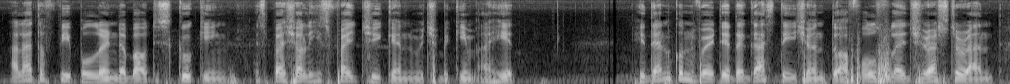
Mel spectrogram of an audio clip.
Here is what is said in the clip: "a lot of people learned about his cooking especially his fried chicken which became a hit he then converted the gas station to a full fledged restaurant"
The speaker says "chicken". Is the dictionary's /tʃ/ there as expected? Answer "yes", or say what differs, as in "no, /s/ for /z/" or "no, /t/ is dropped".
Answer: yes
